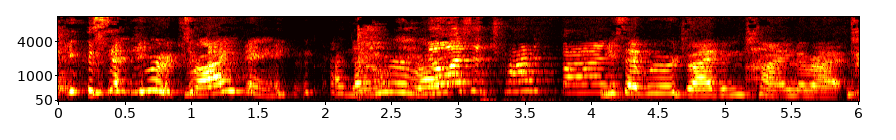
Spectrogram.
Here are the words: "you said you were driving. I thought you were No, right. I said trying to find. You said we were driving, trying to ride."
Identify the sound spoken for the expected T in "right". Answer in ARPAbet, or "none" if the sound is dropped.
none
